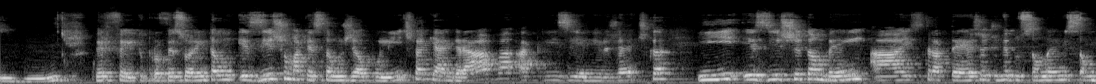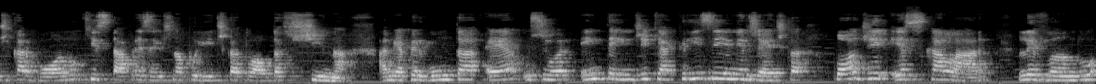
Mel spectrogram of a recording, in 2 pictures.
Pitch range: 185-230 Hz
